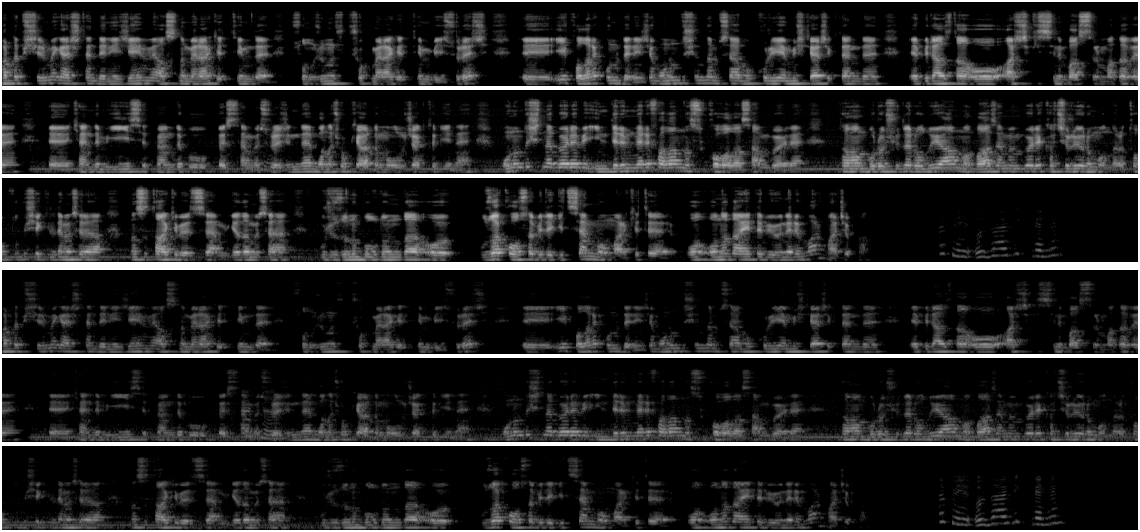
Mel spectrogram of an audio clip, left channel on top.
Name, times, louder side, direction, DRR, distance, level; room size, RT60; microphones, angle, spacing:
voice 1, 0.0-27.2 27.5-31.2, left 12 dB, 80° left, 0.3 m, -31 dB
sound 1, 11.6-26.6, left 2 dB, 10° left, 2.1 m, -53 dB
voice 2, 13.7-14.2 32.1-33.3, right 3 dB, 35° right, 0.9 m, -50 dB
10.5 x 4.0 x 5.5 m
head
